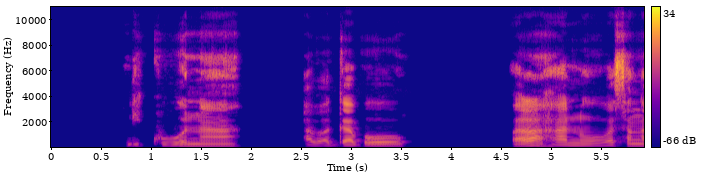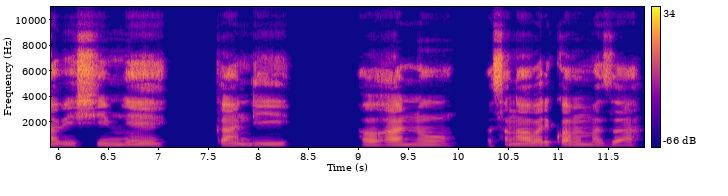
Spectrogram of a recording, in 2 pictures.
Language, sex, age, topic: Kinyarwanda, male, 25-35, finance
